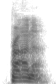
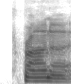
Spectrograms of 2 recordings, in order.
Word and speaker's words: prana: According to the sometimes fallible internet, it's simply pronounced prana, which is how we always pronounced it, rather than the Buddhist word for wisdom, which is pranya. But they're spelled the same way with little different diacritical marks to give you the slightly different pronunciation.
